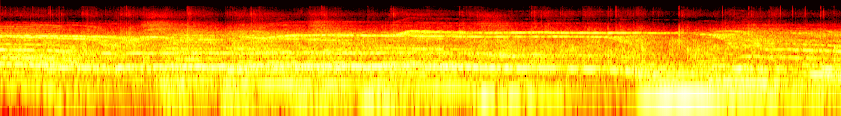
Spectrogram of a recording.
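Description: Boxing hall crowd cheering and shouting, with music mixed in and long high tones that fall in pitch twice.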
